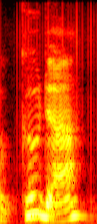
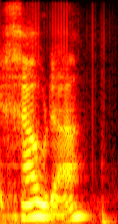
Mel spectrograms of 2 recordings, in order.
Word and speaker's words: Gouda: Well, Gouda, or as we say, Gouda, is actually my hometown.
